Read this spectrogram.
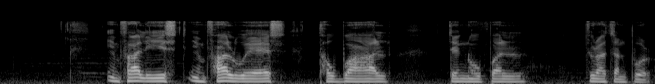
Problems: background sounds at intervals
